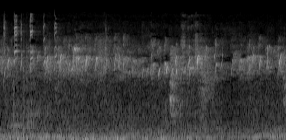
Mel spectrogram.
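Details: European goldfinch, caged, singing to stimulate a silent goldfinch into song: continuous high twittering and tinkling chatter with fast trills, steady throughout, faint low hum beneath.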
